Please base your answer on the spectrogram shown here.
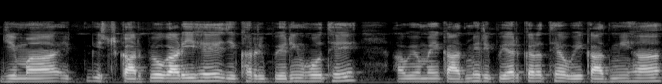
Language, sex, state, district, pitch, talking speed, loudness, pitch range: Chhattisgarhi, male, Chhattisgarh, Rajnandgaon, 145 Hz, 200 wpm, -18 LUFS, 135-150 Hz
